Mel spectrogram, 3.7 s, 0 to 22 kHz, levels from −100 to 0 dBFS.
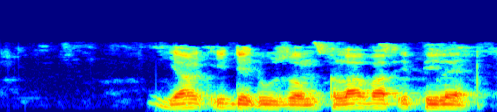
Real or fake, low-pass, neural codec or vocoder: real; 5.4 kHz; none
